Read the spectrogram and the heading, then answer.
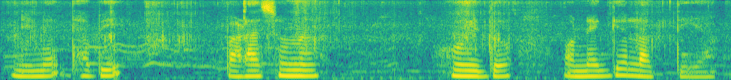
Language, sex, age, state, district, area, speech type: Santali, female, 18-30, West Bengal, Purulia, rural, spontaneous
